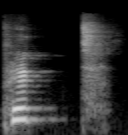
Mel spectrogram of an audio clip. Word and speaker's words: picked: So picked, this is an ED ending in which sounds like a T.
